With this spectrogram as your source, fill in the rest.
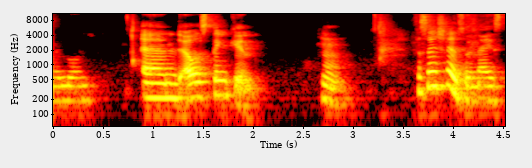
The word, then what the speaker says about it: Vincentia: they tend to say Vincentia. And I'm like, bro, no, even though there's an N there, it's Vincentia. The N is silent.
